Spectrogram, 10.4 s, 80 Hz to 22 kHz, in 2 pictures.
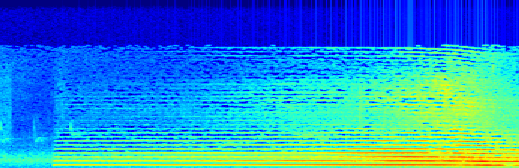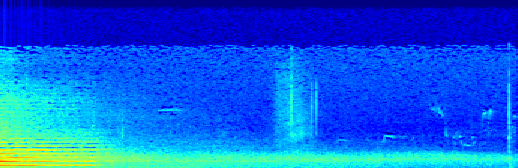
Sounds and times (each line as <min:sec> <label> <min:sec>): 0:00.0 passing car 0:10.3
0:00.5 Horn Doppler 01 0:06.5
